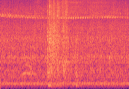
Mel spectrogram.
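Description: A backhoe bucket knocks against dirt and rubble.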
